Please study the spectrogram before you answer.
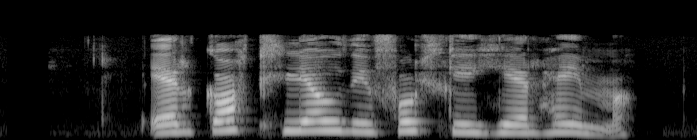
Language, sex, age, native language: Icelandic, male, 11, Icelandic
